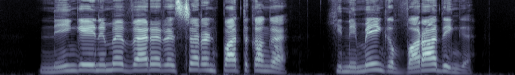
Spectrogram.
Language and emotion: Tamil, angry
